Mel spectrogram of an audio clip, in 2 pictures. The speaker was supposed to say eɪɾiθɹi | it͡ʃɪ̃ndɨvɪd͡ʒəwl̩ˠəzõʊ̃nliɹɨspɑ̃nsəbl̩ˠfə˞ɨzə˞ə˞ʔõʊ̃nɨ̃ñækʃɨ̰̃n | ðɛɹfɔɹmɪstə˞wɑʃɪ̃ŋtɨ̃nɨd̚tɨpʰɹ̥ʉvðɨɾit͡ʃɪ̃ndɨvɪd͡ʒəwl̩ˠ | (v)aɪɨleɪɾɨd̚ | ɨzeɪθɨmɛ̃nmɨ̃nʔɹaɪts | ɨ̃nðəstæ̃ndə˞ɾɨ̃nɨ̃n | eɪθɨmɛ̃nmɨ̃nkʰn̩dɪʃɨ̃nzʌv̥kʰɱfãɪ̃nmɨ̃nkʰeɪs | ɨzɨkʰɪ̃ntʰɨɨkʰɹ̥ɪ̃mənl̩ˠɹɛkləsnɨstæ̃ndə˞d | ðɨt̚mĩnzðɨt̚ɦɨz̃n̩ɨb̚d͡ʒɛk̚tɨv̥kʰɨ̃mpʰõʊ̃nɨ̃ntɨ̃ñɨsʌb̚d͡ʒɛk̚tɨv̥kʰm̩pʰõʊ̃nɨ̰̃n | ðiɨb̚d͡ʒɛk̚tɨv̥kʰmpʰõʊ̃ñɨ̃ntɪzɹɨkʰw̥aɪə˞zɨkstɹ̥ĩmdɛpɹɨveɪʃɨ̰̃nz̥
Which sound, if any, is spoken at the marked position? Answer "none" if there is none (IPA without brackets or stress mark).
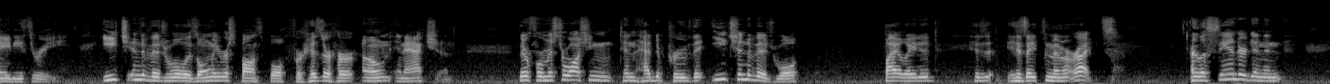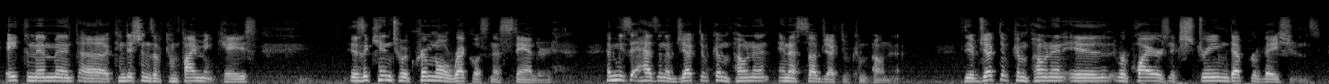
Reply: v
